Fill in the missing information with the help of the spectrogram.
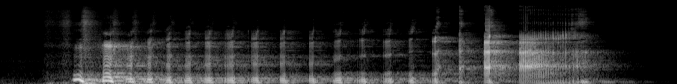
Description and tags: evil-laugh
This is a wicked laugh I did for a short film, its me in the basement and a Studio Projects C1 mic run through my compressor to add some depth and richness to the sound before the signal hit my sound card, once in my daw I added some reverb and called it a day.
laugh, laughing, echo-laugh, wicked-laugh, Halloween, evil, haunted-house, thriller, laughter, creepy, villain, scary, evil-laugh, bad-man, bad-guy, horror, ghost, evil-man, happy-villain, wicked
